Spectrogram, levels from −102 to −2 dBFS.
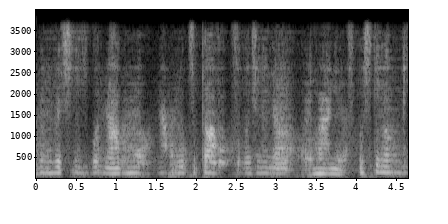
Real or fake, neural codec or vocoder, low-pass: fake; codec, 44.1 kHz, 0.9 kbps, DAC; 3.6 kHz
